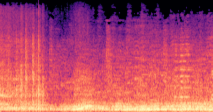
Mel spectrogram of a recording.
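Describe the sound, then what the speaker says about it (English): Ford Mustang Fox body revving in a burnout box amid a crowded car event, a loud, sustained engine roar with crowd noise and voices around it. "Is the Fox body about to go in the burnout box?"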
